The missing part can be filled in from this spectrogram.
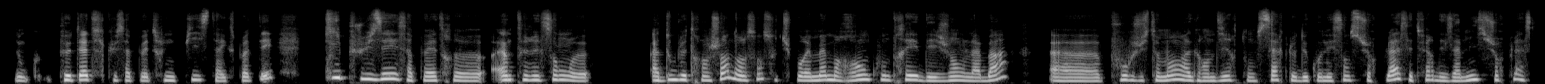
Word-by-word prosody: donc 175 -2 -3 0.3
peut-être 210 0 +4
que 190 - -8
ça 180 -1 -3
peut 175 - -5
être 170 +3 -6
une 185 -1 +1
piste 205 -1 -4
à - - 0
exploiter, 170 - -2 0.5
qui 315 -1 +4
plus 250 -5 +2
est, 255 0 +6
ça 210 -5 -1
peut 185 - -4
être, 185 +1 +1
heu, 170 -2 +1
intéressant, 205 0 +2
heu, 160 -1 0 0.6
à 190 - +5
double 215 +4 +4
tranchant, 210 +8 0
dans 245 - +4
le 200 - +3
sens 245 +5 -7
où 200 - -11
tu - - -11
pourrais 185 -2 +2
même 200 +2 +4
rencontrer 210 +2 +1
des 170 -2 0
gens 185 +3 0
là-bas, 170 - +1 0.5
heu, 160 -1 0
pour 210 -1 -1
justement 190 +4 +1
agrandir 185 0 0
ton 170 -2 -7
cercle 205 +2 -1
de 175 0 0
connaissances 175 +3 -3
sur 180 -3 -5
place 225 +3 +1
et - - +2
te - - -11
faire 205 0 -2
des 170 -1 -2
amis 190 +7 +2
sur 205 -2 -6
place. 220 -5 -4
195 Hz, 195 wpm, -21 LUFS, 175-210 Hz, 0.6 s, est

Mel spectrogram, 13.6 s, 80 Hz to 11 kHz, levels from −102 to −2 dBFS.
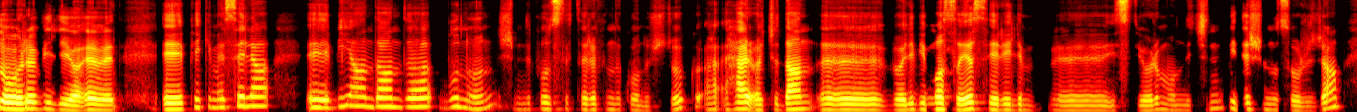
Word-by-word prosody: Doğurabiliyor, 180 -5 +6
evet. 150 -2 +5 0.4
Eee, 170 0 +5
peki, 230 +3 -8
mesela, 265 +4 0 0.4
eee, 220 -1 +1
bir 255 - -8
yandan 250 -3 -2
da 245 +1 0
bunun, 220 0 -8
şimdi, 170 -9 -18
pozitif 175 0 -1
tarafını 165 0 -10
konuştuk, 150 - -12
he 165 - -13 0.2
her 185 +2 +6
açıdan, 165 +3 +2 0.2
ııı, 155 -2 +1
böyle 155 +2 -1
bir 175 0 -5
masaya 175 0 +4
serelim, 160 -5 -3 0.2
ııı, 140 -1 -11
istiyorum. 140 +4 -1
Onun 145 -1 -18
için, 190 +9 -12
bir 195 - -8
de - - -3
şunu 165 -2 -8
soracağım: 140 - -6
170 Hz, 135 wpm, -24 LUFS, 155-210 Hz, 0.4 s, Doğurabiliyor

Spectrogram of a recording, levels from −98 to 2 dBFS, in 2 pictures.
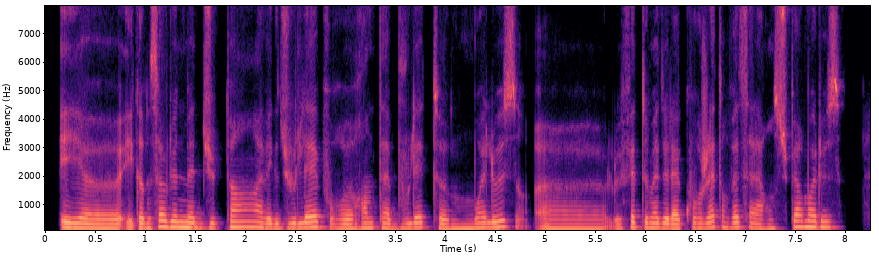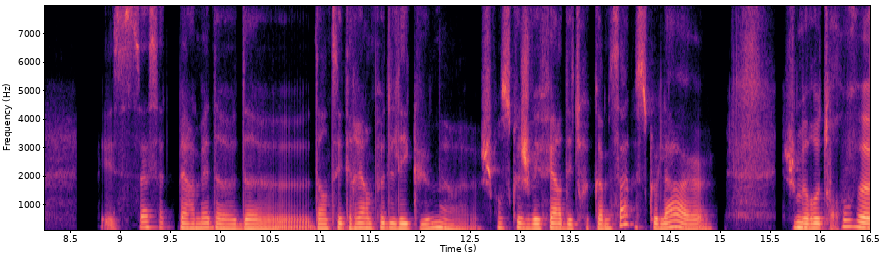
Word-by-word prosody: et, 180 -2 +5
heu, 165 -1 +3
et - - -1
comme 170 -1 +2
ça 215 +5 +3
au - - +4
lieu 200 0 +4
de - - +5
mettre 180 -2 +3
du 170 0 -3
pain 200 +3 0
avec 170 -3 +1
du 170 +1 -2
lait 185 +3 +4
pour, 170 -4 -6
heu, 160 - +3
rendre 180 +3 -2
ta 175 -2 -2
boulette 170 +3 -2
moelleuse, 185 +8 0 0.2
heu, 155 0 -4
le - - -7
fait 190 +4 -3
de - - 0
mettre 175 -1 0
de - - +6
la 160 -1 +3
courgette, 175 +4 -3
en 195 - -4
fait, 190 - +2
ça 190 -2 -5
la 160 - -2
rend 155 0 -6
super 210 +7 +1
moelleuse. 200 -2 +1 0.8
Et 85 - -10
ça, 195 - -1
ça 195 -2 -4
te 185 - -26
permet 170 0 0
de 160 -3 0
de 160 - -1
d'intégrer 170 +1 0
un 175 - +1
peu 170 +2 -1
de 175 - +1
légumes, 165 +1 +1 0.3
heu. - - -15
Je - - -2
pense 175 -1 -2
que - - -1
je 160 - +4
vais 165 0 +5
faire 170 +1 +2
des 155 -1 -1
trucs 155 +1 -10
comme 155 -1 +1
ça 275 - -1
parce 190 -5 -4
que 170 - -2
là, 170 -2 +2
heu, - - -7 0.8
je 190 - -3
me 180 - +6
retrouve, 175 +6 +1
heu, 180 -2 +9
170 Hz, 240 wpm, -23 LUFS, 160-190 Hz, 0.8 s, heu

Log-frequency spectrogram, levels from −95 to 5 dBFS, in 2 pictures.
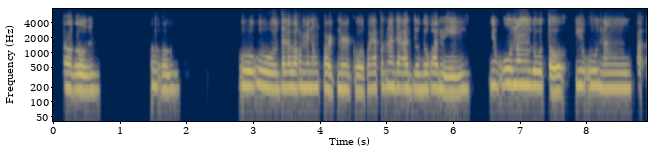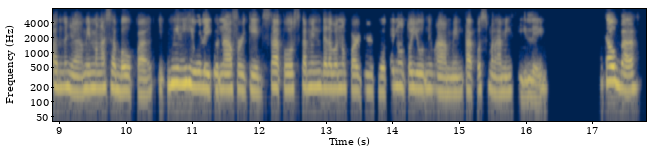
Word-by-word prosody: Oo. 180 -3 +2 0.9
Oo. 185 -4 -3 1.1
Oo, 215 -3 +2
dalawa 200 +1 +2
kami 205 -1 -1
ng 205 0 -4
partner 190 -1 -1
ko. 175 -1 -1
Kaya 190 +2 -4
'pag 210 - -6
nag-a-adobo 195 -2 -1
kami, 175 -1 0 0.3
yung 220 -1 -2
unang 230 0 +2
luto, 205 -6 +2
yung 225 -1 -2
unang 195 -3 -2
pa 210 - -5
ano 205 -1 0
niya, 175 -4 -1
may 190 0 0
mga 195 0 -1
sabaw 180 -5 +1
pa, 150 -1 -2 0.2
i - - -7
hinihiwalay 225 -5 +5
ko - - 0
na 185 0 +2
for 185 -1 -2
kids, 165 -2 -3
tapos 190 -3 +1
kaming 205 0 -1
dalawa 195 -1 +1
ng 195 0 -3
partner 180 -2 -3
ko, 165 - +1
tinutuyo 205 -3 -1
no'ng 190 -1 -6
amin, 160 0 -2
tapos 175 +1 -1
maraming 160 0 -3
sili. 130 -8 -4 0.8
Ikaw 260 +2 +8
ba? 185 -2 +3
195 Hz, 150 wpm, -25 LUFS, 180-210 Hz, 1.1 s, Ikaw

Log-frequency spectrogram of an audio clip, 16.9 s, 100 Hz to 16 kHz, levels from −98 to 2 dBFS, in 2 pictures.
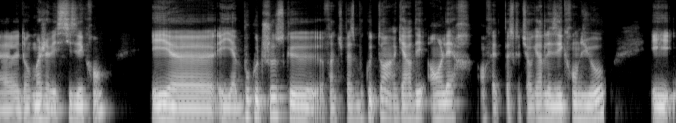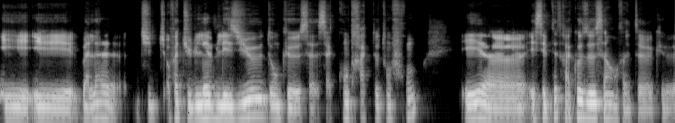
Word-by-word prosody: heu, 90 +1 -1
donc 95 +2 -4
moi, 105 +1 +5
j'avais 100 -4 +1
6 105 +4 -1
écrans 105 - -2 0.5
et 105 +1 +7
heu 95 -1 +3
et - - 0
il 100 - +2
y 100 - +1
a - - 0
beaucoup 130 +8 -1
de - - -6
choses 145 0 0
qu'enfin, 105 -5 +1
tu 95 0 -14
passes 100 0 -5
beaucoup 105 +1 -4
de - - -10
temps 135 -2 -2
à - - -3
regarder 110 +3 -1
en 110 +2 -1
l'air, 115 +1 -1
en - - -13
fait, - - -11
parce - - -8
que - - -16
tu - - -6
regardes 110 +2 -2
les 105 -1 +3
écrans 105 +1 0
du 105 0 +1
haut 135 +9 +2 0.6
et 100 0 +4
et 100 -1 +2
et - - -12
bah, 100 -2 -3
là, 115 +4 -2
heu, 115 - -4 0.3
tu 210 - -4
t 205 - -7
en - - -14
fait, 120 - -2
tu 105 - -3
lèves 110 +1 +4
les 105 +1 +3
yeux 135 +3 +3
donc 105 -6 -4
heu, 90 -1 -1
ça, 95 - -8
ça - - -5
contracte 120 -1 -9
ton 105 0 -10
front - - -10 0.6
et 115 +3 +4
heu, 95 -1 +1
et - - -1
c'est - - 0
peut-être 135 0 -7
à - - -3
cause 125 -3 +2
de 115 0 +6
ça, 115 -1 -1
en 105 -3 -6
fait, 90 -2 -12
heu, 90 0 -7
que 90 - -15
105 Hz, 245 wpm, -22 LUFS, 95-115 Hz, 0.6 s, et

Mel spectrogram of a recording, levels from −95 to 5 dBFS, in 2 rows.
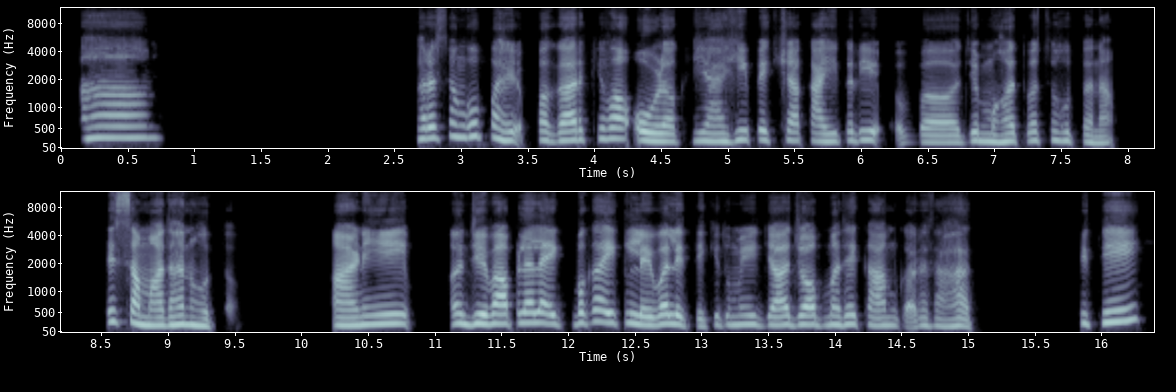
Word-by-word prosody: अं, 270 +1 -2 2.0
खरं 255 +2 +2
सांगू 295 +2 -2
पह 235 -7 +1 0.2
पगार 210 +1 +2
किंवा 250 0 +1 0.2
ओळख 190 -2 +3
ह्याही 195 +2 -2
पेक्षा 215 -1 -2
काहीतरी 190 +3 -2
अ, - - -14
ब 170 - -4 0.3
जे 200 - -1
महत्त्वाचं 190 +4 -3
होतं 190 -5 -5
ना, 150 +1 -4 0.7
ते 275 - +1
समाधान 205 -5 +4
होतं. 175 -5 -3 0.7
आणि 210 +5 +4 0.5
जेव्हा 225 0 +6
आपल्याला 245 +2 +4
एक 220 -4 +1
बघा, 255 +4 0
एक 245 -1 +2
लेव्हल 220 0 +4
येते 170 -5 0
की 200 +5 -10
तुम्ही 205 +1 -2
ज्या 195 +1 +4
जॉबमध्ये 205 +1 +1
काम 185 -1 -1
करत 180 +1 -6
आहात, 165 0 -2 0.8
तिथे 255 +7 +2
210 Hz, 130 wpm, -24 LUFS, 190-240 Hz, 2.0 s, जेव्हा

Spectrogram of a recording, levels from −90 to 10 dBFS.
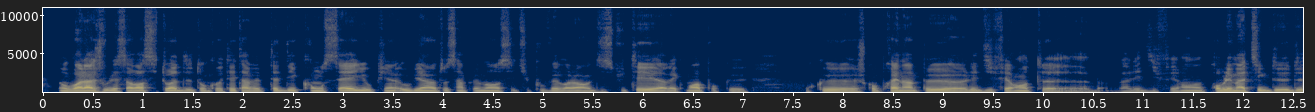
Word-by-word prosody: Donc 100 -1 -1
voilà 95 +3 +8
je 110 - -9
voulais 115 +1 -1
savoir 115 +2 +3
si 120 -2 -18
toi, 120 0 +4
de 95 -3 -4
ton 100 +3 -7
côté, 105 +3 -4
tu - - -3
avais 95 -2 0
peut-être 110 +4 -3
des 105 -1 -3
conseils 105 +3 +1
ou 95 - -2
bien 105 +2 -5
ou 100 +1 -1
bien 110 +1 +2
tout 105 -1 -9
simplement 100 +2 -3
si 105 -6 -17
tu 100 - -28
pouvais, 95 +1 -6
voilà, 85 -1 +1
en 85 -1 -2
discuter 85 +4 -2
avec 85 -1 0
moi 95 0 +1
pour 90 0 -19
que 80 -2 -10 0.6
pour - - -24
que, - - -6 0.3
heu, - - -4
je 85 - -14
comprenne 95 -2 0
un 90 -1 +1
peu, 85 +5 -5 0.3
heu, - - -2
les 85 0 -3
différentes, 90 +3 -3
heu, - - -6
b 70 - -17 0.2
bah, 85 - -14
les 85 0 -11
différentes 90 +1 -7
problématiques 95 +3 +2
de 95 -1 +1
de 90 +2 -2
95 Hz, 235 wpm, -24 LUFS, 90-105 Hz, 0.6 s, voilà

